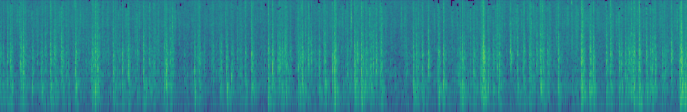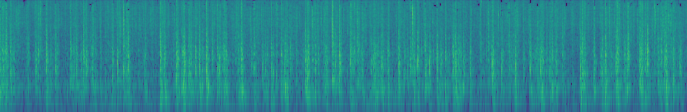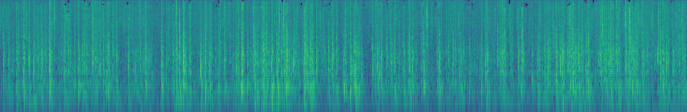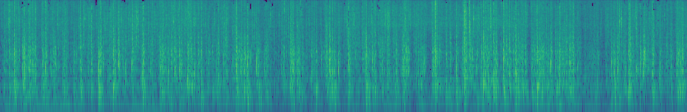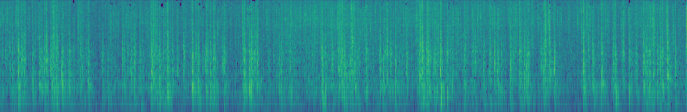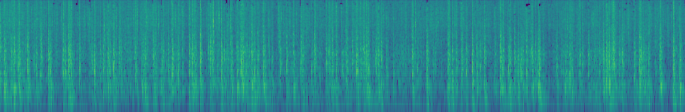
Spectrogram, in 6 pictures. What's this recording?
Recording of rain hitting the car. Recorded from inside the car with Zoom recorder and external stereo microphones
